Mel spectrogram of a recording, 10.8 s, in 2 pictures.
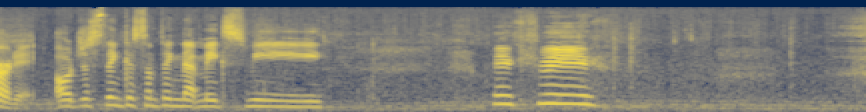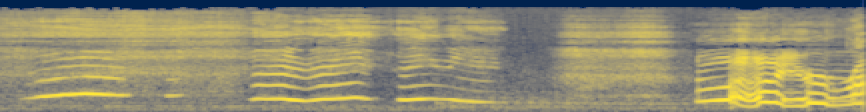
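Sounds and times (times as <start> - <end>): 
speech: 0.0 - 2.2, 3.1 - 4.0
several people yawning: 5.4 - 7.6, 9.0 - 10.8.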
